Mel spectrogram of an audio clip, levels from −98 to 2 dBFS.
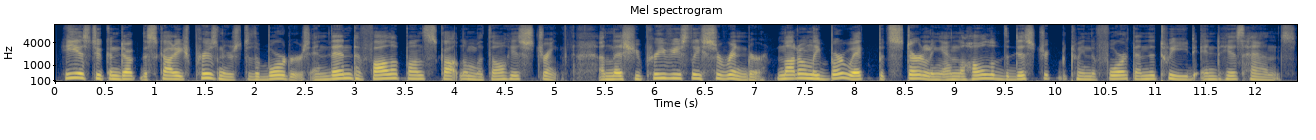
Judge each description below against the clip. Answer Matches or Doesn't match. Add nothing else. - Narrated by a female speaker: Matches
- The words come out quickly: Matches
